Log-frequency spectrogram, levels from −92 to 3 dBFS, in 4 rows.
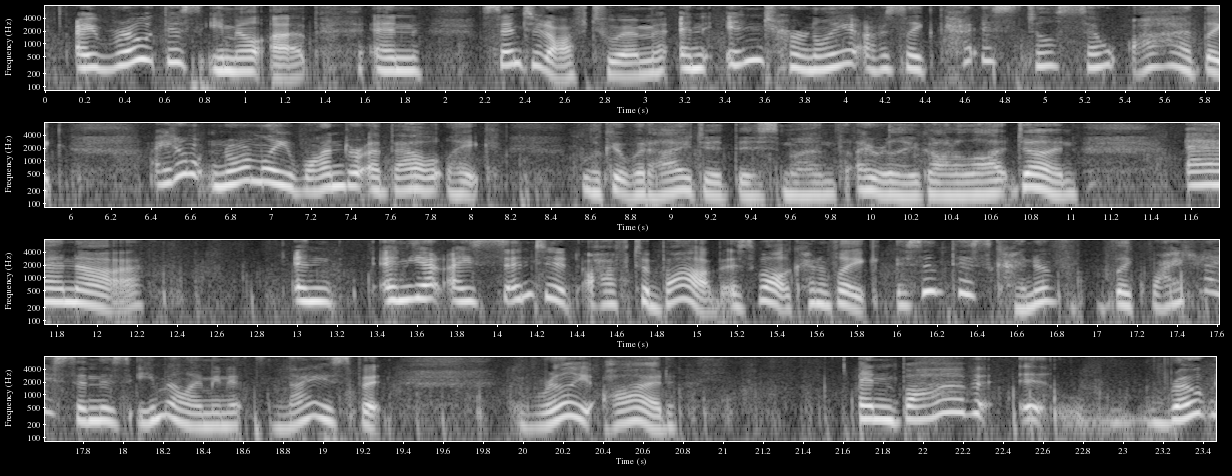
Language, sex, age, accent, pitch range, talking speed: English, female, 30-49, American, 210-290 Hz, 200 wpm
